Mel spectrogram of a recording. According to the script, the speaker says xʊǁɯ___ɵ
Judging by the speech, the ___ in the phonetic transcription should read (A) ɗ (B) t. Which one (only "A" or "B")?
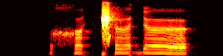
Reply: A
